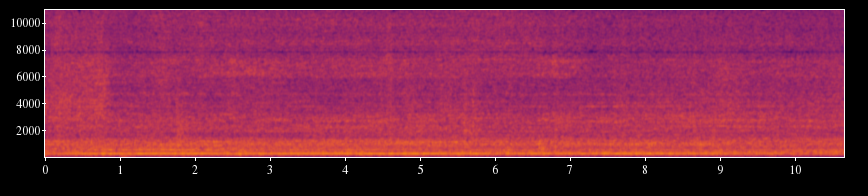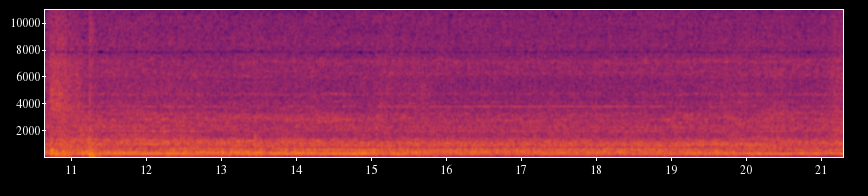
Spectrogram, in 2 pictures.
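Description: A Deebot Ozmo T8 AIVI robot vacuum runs with a constant, loud, high-pitched whir and suction hum, close up and unbroken apart from a short bump midway.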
